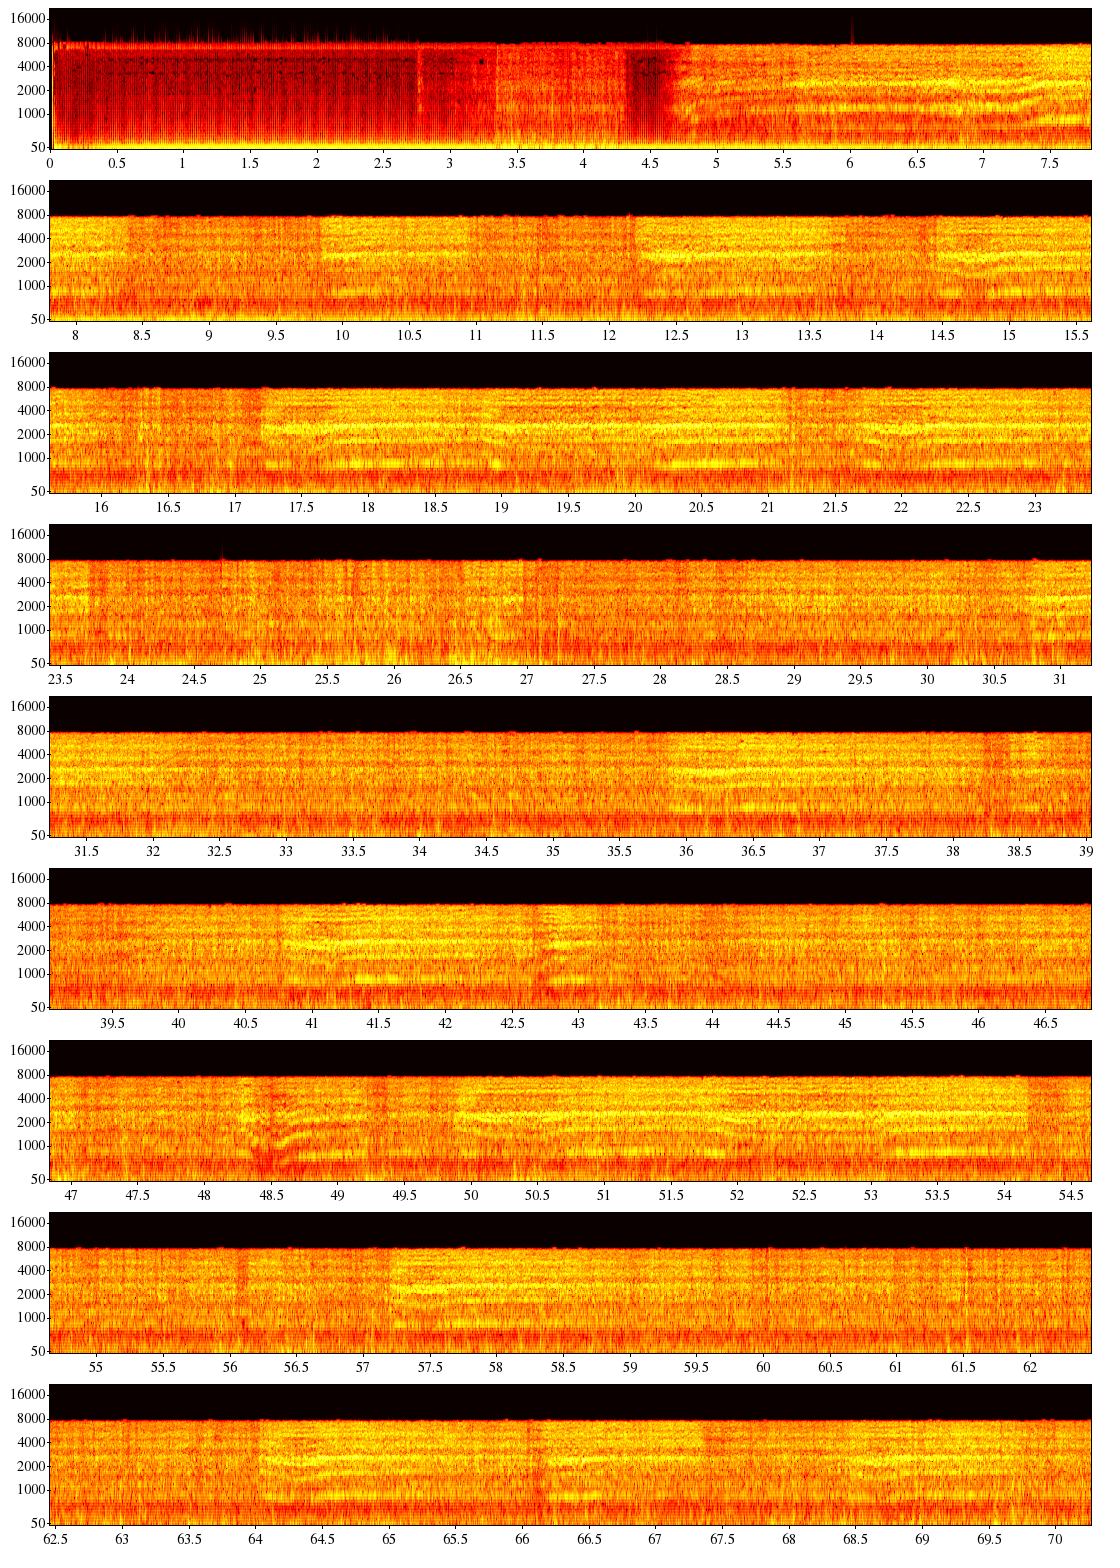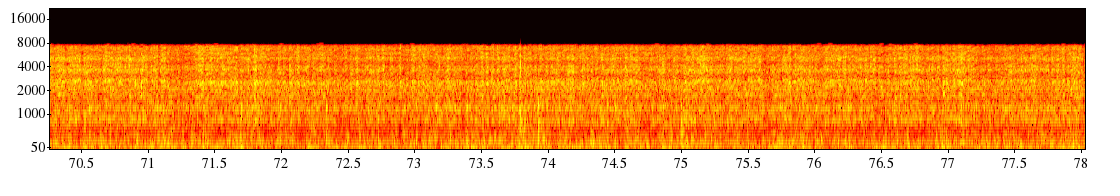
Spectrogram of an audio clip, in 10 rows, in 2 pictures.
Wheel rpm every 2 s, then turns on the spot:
0, 10, 100, 180, 230, 230, 230, 230, 230, 220, 220, 230, 230, 230, 240, 230, 230, 230, 230, 230, 230, 230, 230, 230, 200, 220, 220, 230, 230, 240, 230, 230, 220, 230, 230, 230, 230, 230, 230.
2-4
